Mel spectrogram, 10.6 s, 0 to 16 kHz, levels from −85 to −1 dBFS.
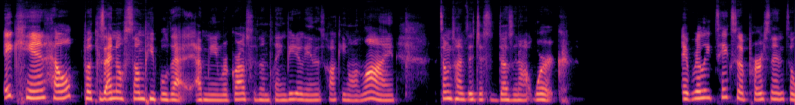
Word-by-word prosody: It 310 +4 +5
can 255 -2 +6
help, 270 +3 +2
because 230 -2 0
I 220 0 +8
know 235 0 +2
some 230 0 0
people 210 -3 +1
that 195 -2 0
I 195 - 0
mean, 190 -1 -3
regardless 205 +3 -2
of 190 - -8
them 190 -1 -4
playing 185 0 -6
video 205 0 -1
games 185 -1 -4
and 190 - -9
talking 195 -1 -8
online, 180 0 +2 0.6
sometimes 225 -3 0
it 205 0 0
just 200 -2 -8
does 195 -1 -1
not 185 +1 -6
work. 200 -1 -2 1.5
It 220 -2 0
really 245 +3 +2
takes 285 +3 -5
a 230 -3 +2
person 210 +1 -2
to 205 -2 -4
205 Hz, 180 wpm, -21 LUFS, 190-230 Hz, 1.5 s, I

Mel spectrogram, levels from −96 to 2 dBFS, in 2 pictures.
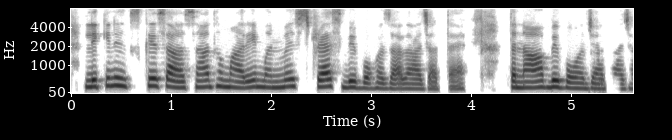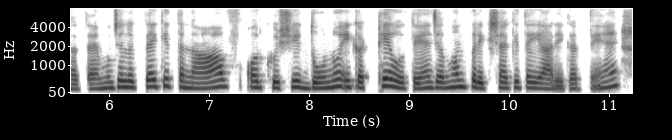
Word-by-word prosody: लेकिन 240 +4 +3
इसके 270 +1 +1
साथ-साथ 230 -1 +1
हमारे 225 -2 +1
मन 215 - -2
में 245 - +2
स्ट्रेस 245 -1 +1
भी 220 +1 +4
बहुत 185 -1 -2
ज़्यादा 175 0 -2
आ 165 - -2
जाता 150 - -7
है। 85 - -6 0.5
तनाव 210 0 +3
भी 235 - +8
बहुत 190 -4 -1
ज़्यादा 175 -1 -5
आ - - -7
जाता 165 0 -6
है, 175 - -3
मुझे 200 +4 0
लगता 220 +1 0
है 240 - +4
कि 265 +3 -1
तनाव 200 +3 0 0.2
और 215 - +2
खुशी 205 +3 0
दोनों 205 +6 +2
इकट्ठे 230 +2 +1
होते 190 -7 +1
हैं, 195 - -1
जब 200 +1 0
हम 235 +1 +2
परीक्षा 200 -1 0
की 190 +3 -3
तैयारी 190 -4 -2
करते 170 0 -7
हैं 240 +6 -2
210 Hz, 205 wpm, -24 LUFS, 190-235 Hz, 0.5 s, भी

